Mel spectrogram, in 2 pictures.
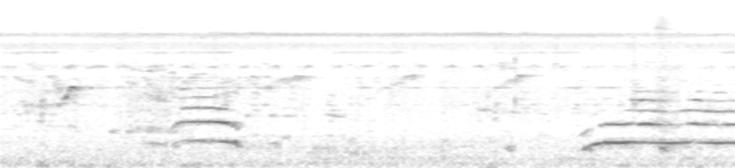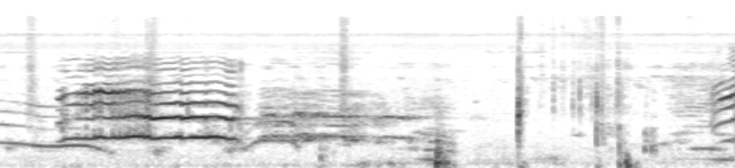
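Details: House cat asking for food as its meal is about to be served: faint brief mews at first, then two drawn-out, wavering meows, the second loudest, followed by clattering and tapping noises.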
